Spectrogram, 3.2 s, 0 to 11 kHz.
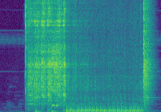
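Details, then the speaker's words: KTM Duke 390 V2 single, sat unused over a month, fuel pump stuck and revived by tapping: catches, rough uneven idle about two seconds, then dies; first start stalled because the pump was not yet properly primed. "Unang andar lang parang namatay siya kasi hindi pa naka-prime ng maayos yung pump."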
